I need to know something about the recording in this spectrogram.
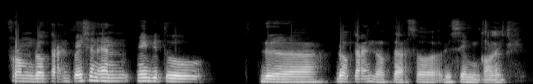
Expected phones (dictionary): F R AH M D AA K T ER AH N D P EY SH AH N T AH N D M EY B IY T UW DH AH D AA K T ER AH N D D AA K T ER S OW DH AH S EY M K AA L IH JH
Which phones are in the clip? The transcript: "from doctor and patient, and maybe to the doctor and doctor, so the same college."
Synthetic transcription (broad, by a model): F R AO M D AA K T ER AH N P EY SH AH N AH N M EY B IY T UW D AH D AA K T ER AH N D D AA K T ER S OW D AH S EY M K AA L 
